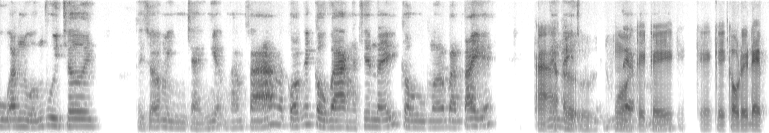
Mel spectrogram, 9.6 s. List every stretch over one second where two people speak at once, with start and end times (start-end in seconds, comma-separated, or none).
6.7-8.1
